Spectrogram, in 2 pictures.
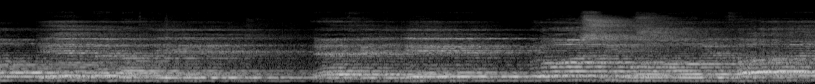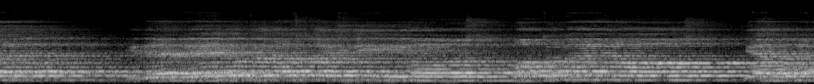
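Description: A Greek Orthodox priest chanting the Gospel reading solo, each phrase held on long, level notes with short breaks between the phrases.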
